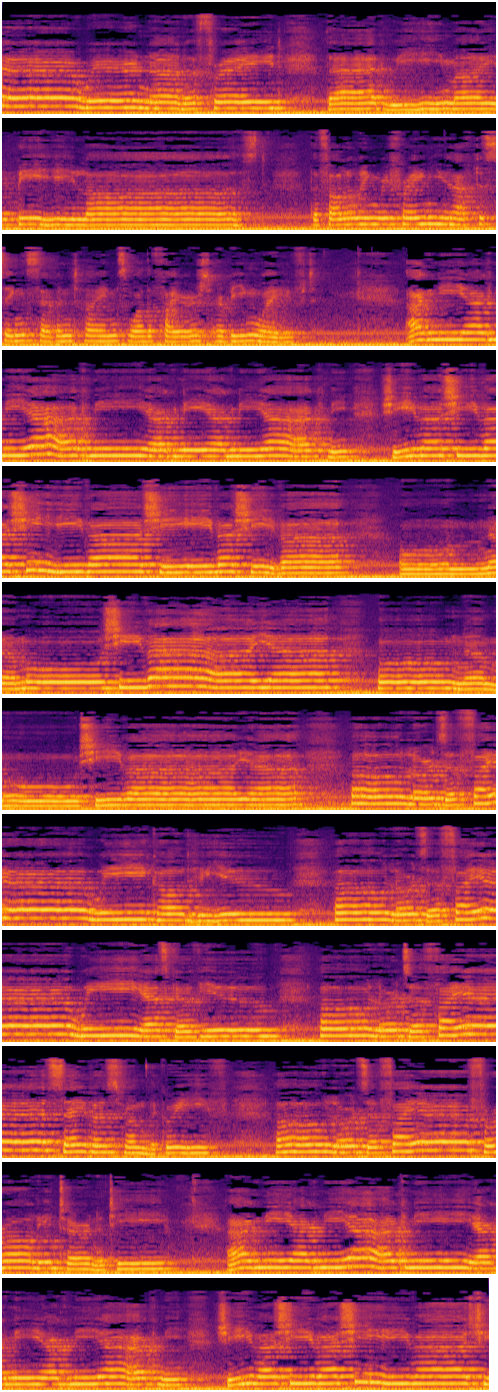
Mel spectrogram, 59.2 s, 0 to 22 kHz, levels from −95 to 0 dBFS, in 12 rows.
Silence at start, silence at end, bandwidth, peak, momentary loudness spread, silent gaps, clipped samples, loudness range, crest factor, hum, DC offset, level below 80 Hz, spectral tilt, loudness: 0 s; 0 s; 13.5 kHz; 0 dBFS; 4 LU; none; under 0.1%; 2 LU; 12 dB; none; under 0.1%; -20 dBFS; -6.5 dB/octave; -14 LUFS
